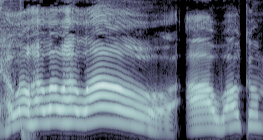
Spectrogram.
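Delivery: slow, drawn-out radio DJ voice. Speaker greets listeners, then remarks on it; radio host voice. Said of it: "I sound like a fucking radio host".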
